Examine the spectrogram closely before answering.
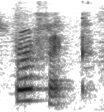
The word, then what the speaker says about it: perfect: Perfect. Here, the first syllable per is stressed, giving us perfect, not perfect.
